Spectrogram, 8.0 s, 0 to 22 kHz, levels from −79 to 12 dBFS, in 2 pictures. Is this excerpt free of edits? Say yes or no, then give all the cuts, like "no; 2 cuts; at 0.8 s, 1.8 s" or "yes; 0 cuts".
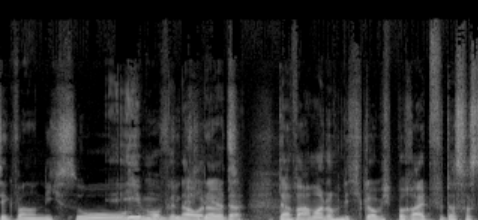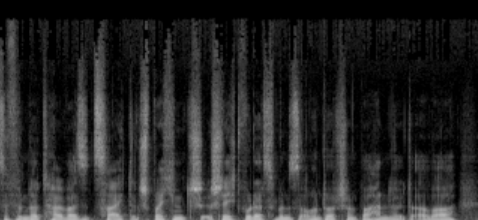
yes; 0 cuts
